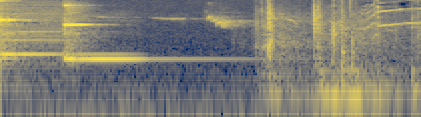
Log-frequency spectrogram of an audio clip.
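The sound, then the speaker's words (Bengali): A doorbell rings with a bright two-note chime, the first tone sustaining as the second strikes, then fading into some soft clattering noise. “এমন সময় calling bell.”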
